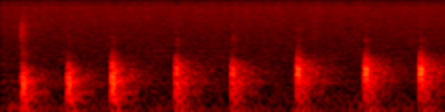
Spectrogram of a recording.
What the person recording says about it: you hear how you don't hit an echo that's a stud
